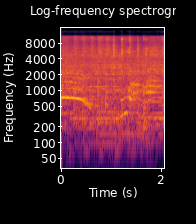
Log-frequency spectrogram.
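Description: Punk band playing live: electric guitars and drums with a sung vocal line, a held note sliding down in pitch near the start and another rising after about a second.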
